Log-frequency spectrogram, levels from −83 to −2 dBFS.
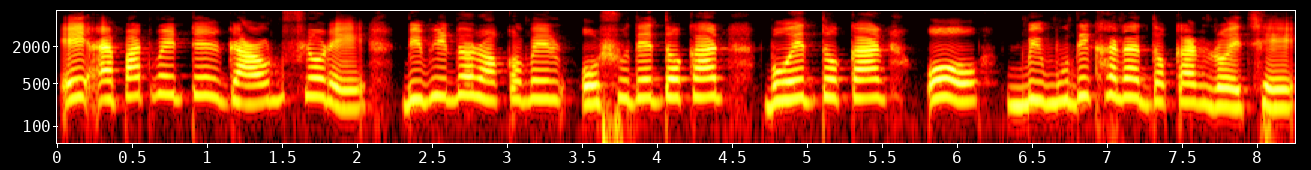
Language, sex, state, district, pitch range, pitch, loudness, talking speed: Bengali, female, West Bengal, Malda, 250-305 Hz, 280 Hz, -16 LUFS, 125 wpm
